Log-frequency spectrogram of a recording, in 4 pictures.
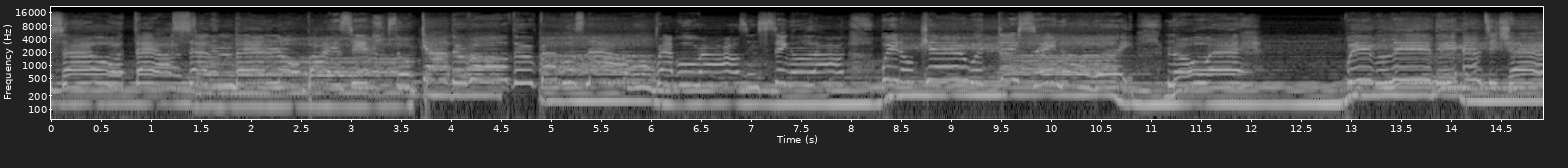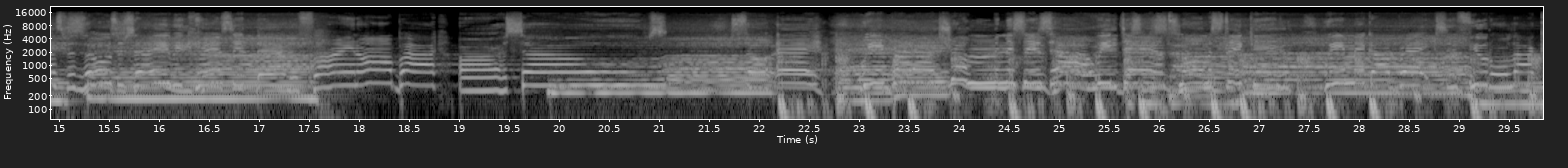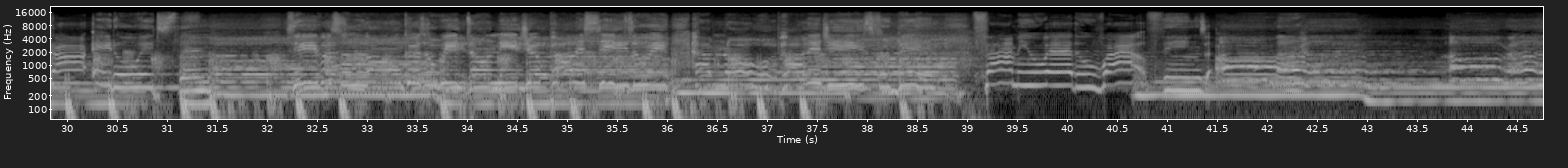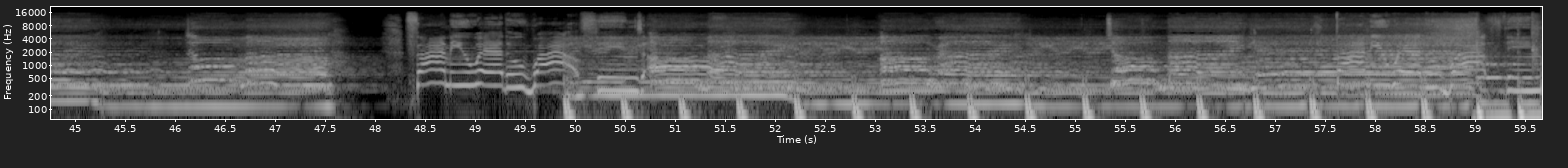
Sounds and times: Music: 0.0s - 17.7s, 21.4s - 39.2s, 49.9s - 59.6s.

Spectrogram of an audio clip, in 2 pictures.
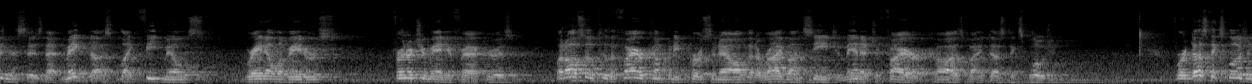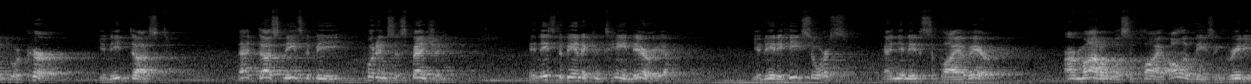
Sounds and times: Speech: 0.0s - 10.7s, 11.8s - 14.3s, 14.9s - 17.2s, 17.8s - 19.4s, 20.1s - 22.6s, 23.2s - 25.0s.

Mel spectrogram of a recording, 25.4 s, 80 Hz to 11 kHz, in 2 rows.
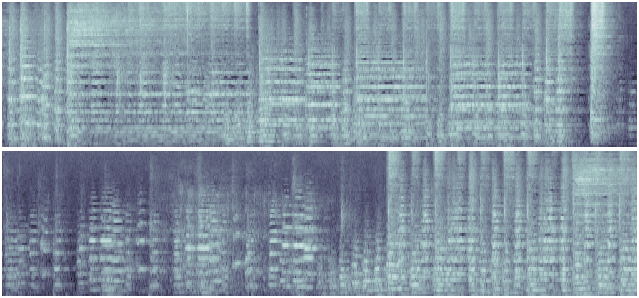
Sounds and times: Trumpet: 0.0s - 25.4s.

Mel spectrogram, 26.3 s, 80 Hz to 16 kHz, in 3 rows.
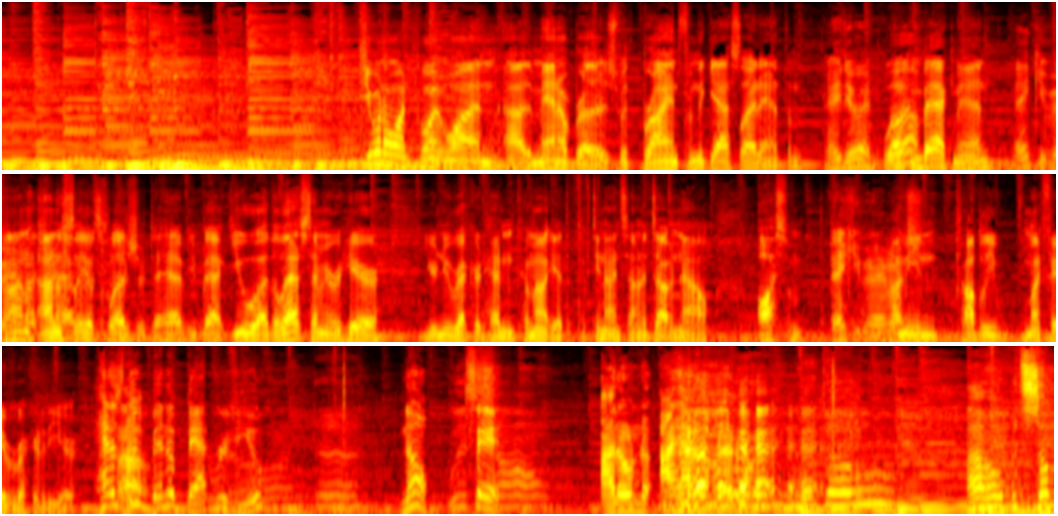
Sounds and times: Music: 0.0s - 26.3s
Speech: 3.0s - 19.9s, 20.9s - 21.9s, 22.6s - 24.4s.

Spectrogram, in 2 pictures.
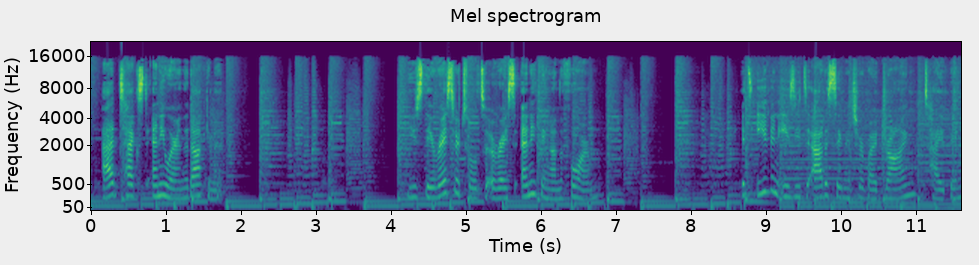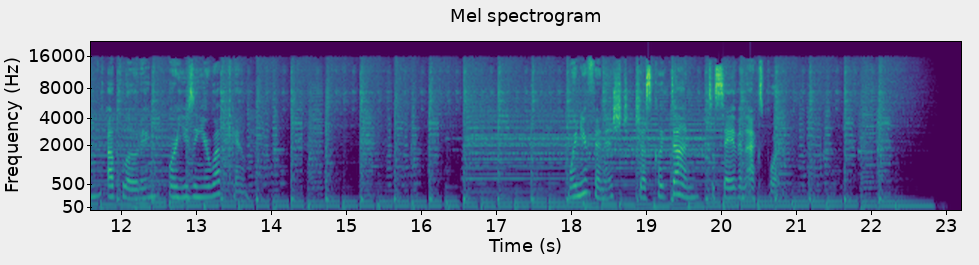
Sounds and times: Music: 0.0s - 23.2s
Speech: 0.2s - 1.8s, 4.2s - 6.8s, 8.7s - 13.8s, 18.0s - 20.9s.

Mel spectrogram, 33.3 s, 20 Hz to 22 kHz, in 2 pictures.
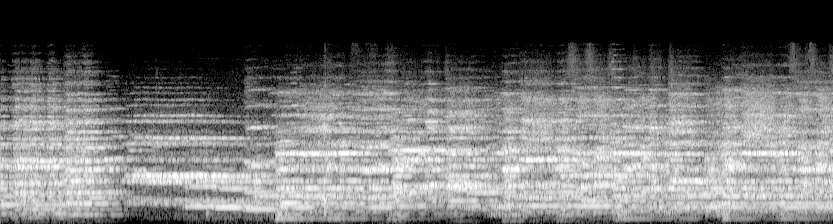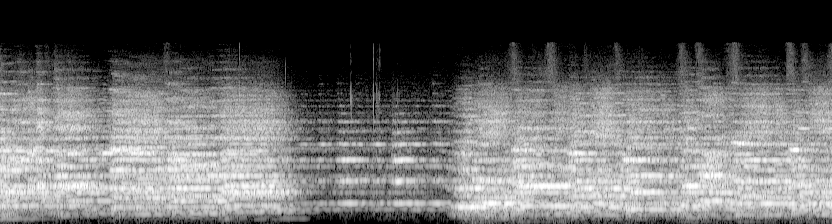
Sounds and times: Choir: 0.0s - 22.8s, 25.7s - 33.3s
Opera: 0.0s - 33.3s
Orchestra: 0.0s - 33.3s.

